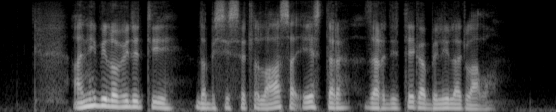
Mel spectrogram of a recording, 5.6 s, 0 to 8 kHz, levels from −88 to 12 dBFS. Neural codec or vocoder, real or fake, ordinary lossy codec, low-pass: codec, 16 kHz, 0.8 kbps, ZipCodec; fake; none; none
